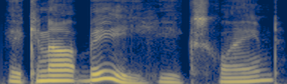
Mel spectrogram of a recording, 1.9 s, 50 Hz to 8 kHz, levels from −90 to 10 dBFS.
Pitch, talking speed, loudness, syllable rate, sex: 155 Hz, 155 wpm, -15 LUFS, 4.4 syllables/s, male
